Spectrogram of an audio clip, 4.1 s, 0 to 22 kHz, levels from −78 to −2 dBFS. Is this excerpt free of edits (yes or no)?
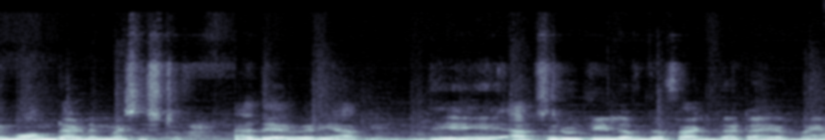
no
